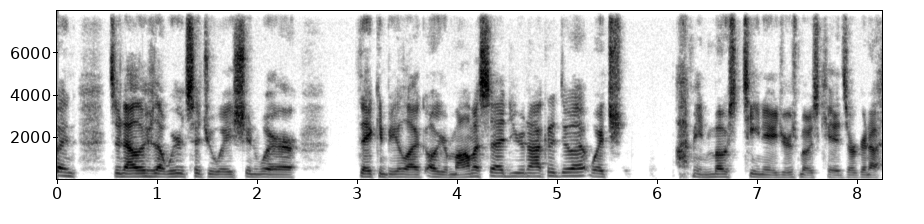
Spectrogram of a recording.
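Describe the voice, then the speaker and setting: A man giving a casual, conversational recap of a story as a read-along host, retelling it in an animated way. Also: mid-range voice.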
